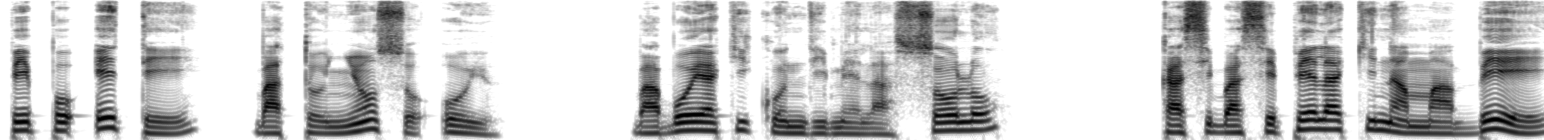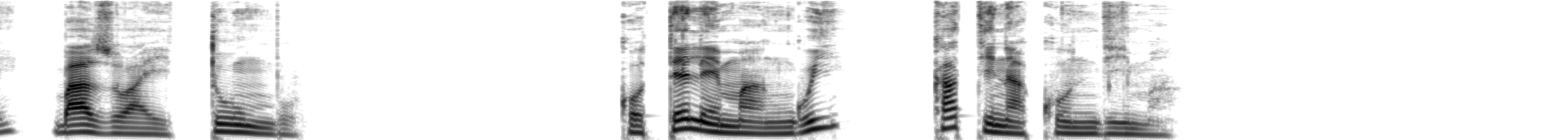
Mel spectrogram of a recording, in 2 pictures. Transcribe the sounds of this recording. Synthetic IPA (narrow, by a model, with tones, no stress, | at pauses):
pe˦po˦e˦te˨ | ba˨to˨ɲɔ˦nsɔ˨o˦jo˨ | ba˨bo˦ja˦ki˦ko˨ndi˨me˨la˨sɔ˦lɔ˦ | ka˨si˨ba˨se˨pe˦la˦ki˦na˨ma˨be˦ba˦zwa˨e˨tu˦mbo˨ | ko˨tɛ˦lɛ˨ma˨ŋɡwi˦ | ka˦ti˨na˨kʰo˨ndi˨ma˨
